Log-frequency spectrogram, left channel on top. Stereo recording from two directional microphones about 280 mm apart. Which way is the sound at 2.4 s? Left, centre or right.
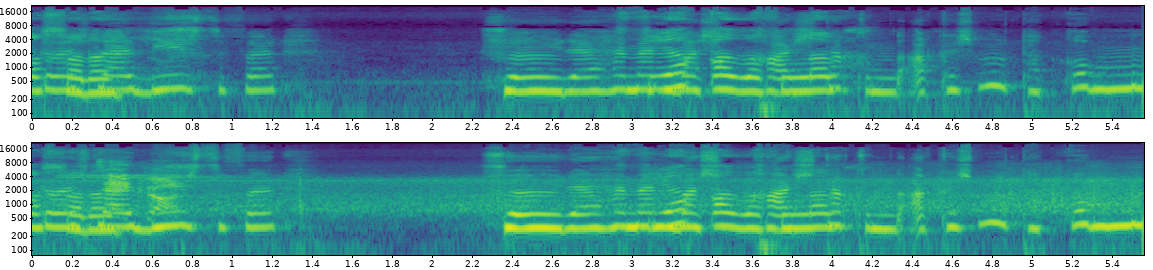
Centre.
